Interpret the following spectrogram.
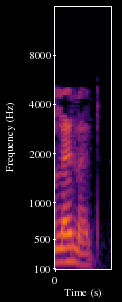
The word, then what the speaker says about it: Lenard: check it out so that you never forget Leonard's name once you hear the name coffee you'll also remember Leonard because you remember there a man and Care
